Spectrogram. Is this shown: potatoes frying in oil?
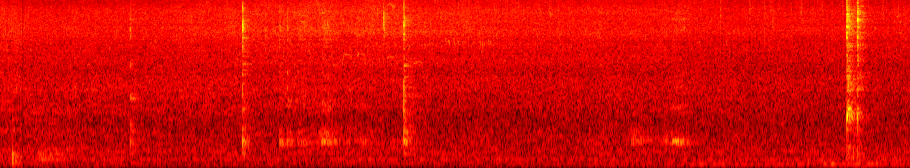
yes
